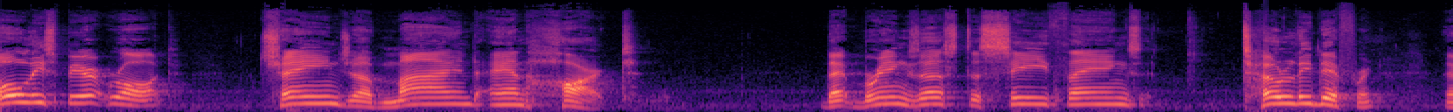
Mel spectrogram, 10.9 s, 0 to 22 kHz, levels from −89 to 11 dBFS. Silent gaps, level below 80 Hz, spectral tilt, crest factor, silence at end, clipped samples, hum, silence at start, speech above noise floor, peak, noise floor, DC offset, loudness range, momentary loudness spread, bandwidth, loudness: none; -62 dBFS; -3.5 dB/octave; 18 dB; 0 s; under 0.1%; none; 0 s; 42 dB; 0 dBFS; -59 dBFS; under 0.1%; 3 LU; 14 LU; 17.5 kHz; -18 LUFS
